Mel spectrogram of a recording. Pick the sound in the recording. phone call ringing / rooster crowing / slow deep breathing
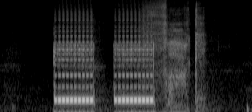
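phone call ringing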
